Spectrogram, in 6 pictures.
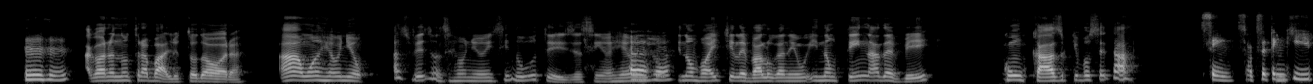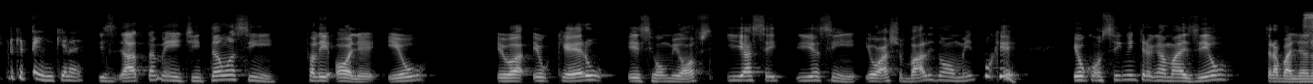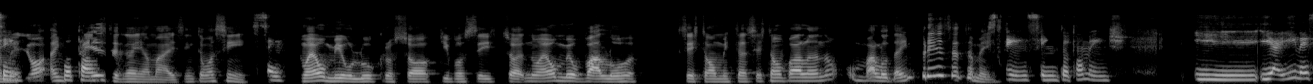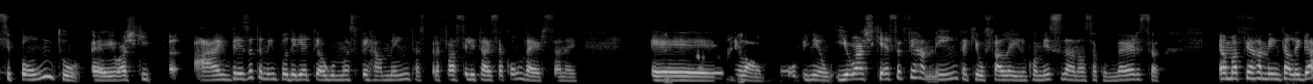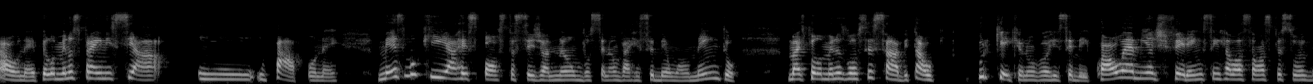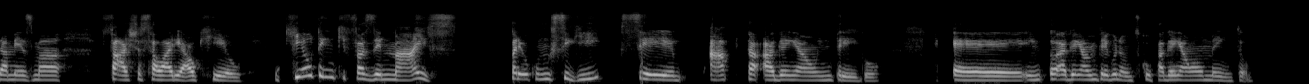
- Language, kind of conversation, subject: Portuguese, unstructured, Você acha que é difícil negociar um aumento hoje?
- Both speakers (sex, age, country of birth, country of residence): female, 30-34, Brazil, United States; male, 25-29, Brazil, United States
- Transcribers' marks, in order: other background noise; tapping; in English: "home office"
